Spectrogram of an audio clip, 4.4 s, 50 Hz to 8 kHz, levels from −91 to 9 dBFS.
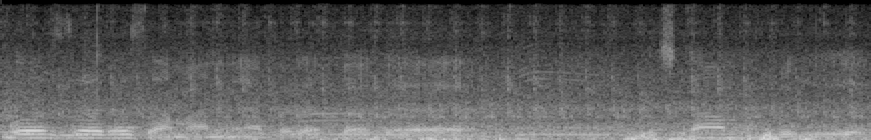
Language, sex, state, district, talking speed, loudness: Hindi, female, Odisha, Malkangiri, 165 wpm, -17 LUFS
